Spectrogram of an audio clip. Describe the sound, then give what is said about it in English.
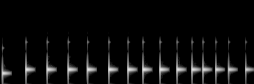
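Proximity app beeps: one lower opening tone, then a run of short, clean electronic boops on a single pitch that come steadily faster, alone and fairly loud. “sounds, which play faster boops as someone gets closer to you, and then switches to a higher note when they're within 6 feet.”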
